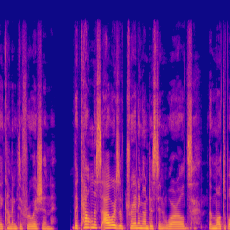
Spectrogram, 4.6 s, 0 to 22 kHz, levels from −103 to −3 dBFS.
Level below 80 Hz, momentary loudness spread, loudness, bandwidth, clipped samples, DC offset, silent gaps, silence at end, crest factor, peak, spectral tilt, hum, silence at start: -64 dBFS; 10 LU; -29 LUFS; over 20 kHz; under 0.1%; under 0.1%; 1.15-1.40 s; 0 s; 18 dB; -10 dBFS; -4 dB/octave; none; 0 s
